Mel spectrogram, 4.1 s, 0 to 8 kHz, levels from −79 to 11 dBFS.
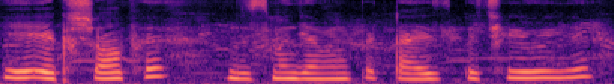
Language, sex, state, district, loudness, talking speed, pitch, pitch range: Hindi, female, Uttar Pradesh, Lucknow, -14 LUFS, 160 wpm, 230 Hz, 210-245 Hz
